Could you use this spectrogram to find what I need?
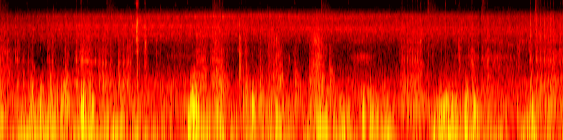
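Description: Small waves lap against the side of a boat.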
